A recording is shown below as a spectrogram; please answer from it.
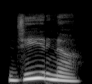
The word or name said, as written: ಝರಣಿ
